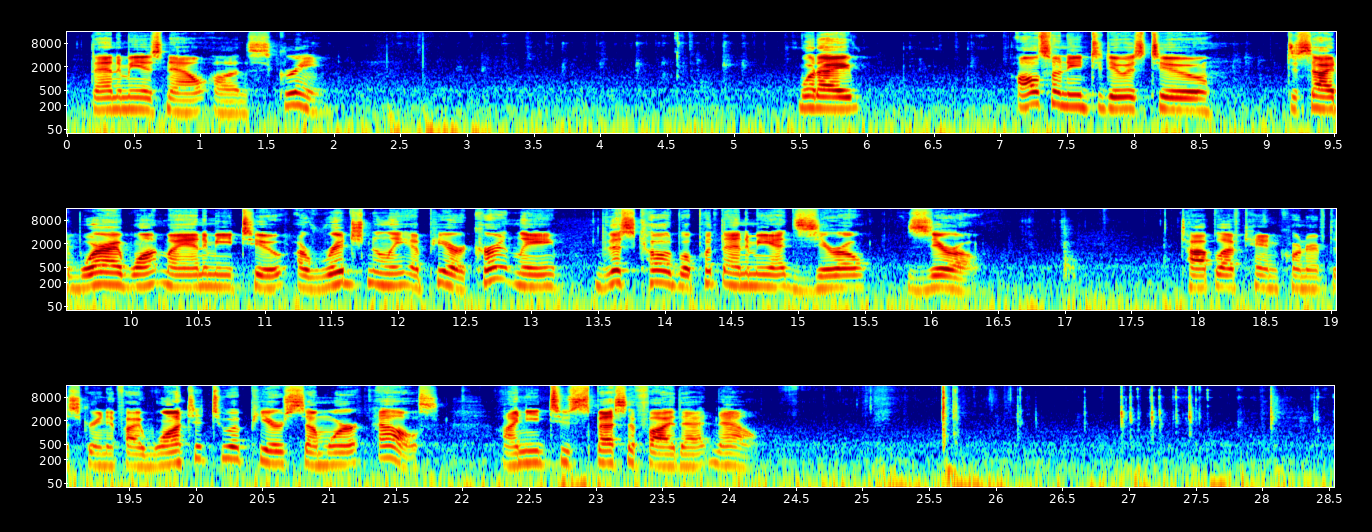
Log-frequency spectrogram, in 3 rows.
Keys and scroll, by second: 26.6-28.5 typing.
